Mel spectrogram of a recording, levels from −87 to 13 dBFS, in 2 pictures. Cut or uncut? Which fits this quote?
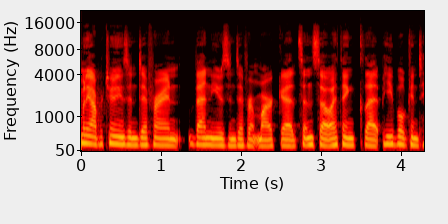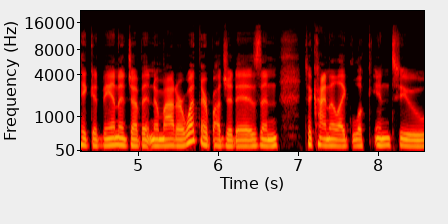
uncut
